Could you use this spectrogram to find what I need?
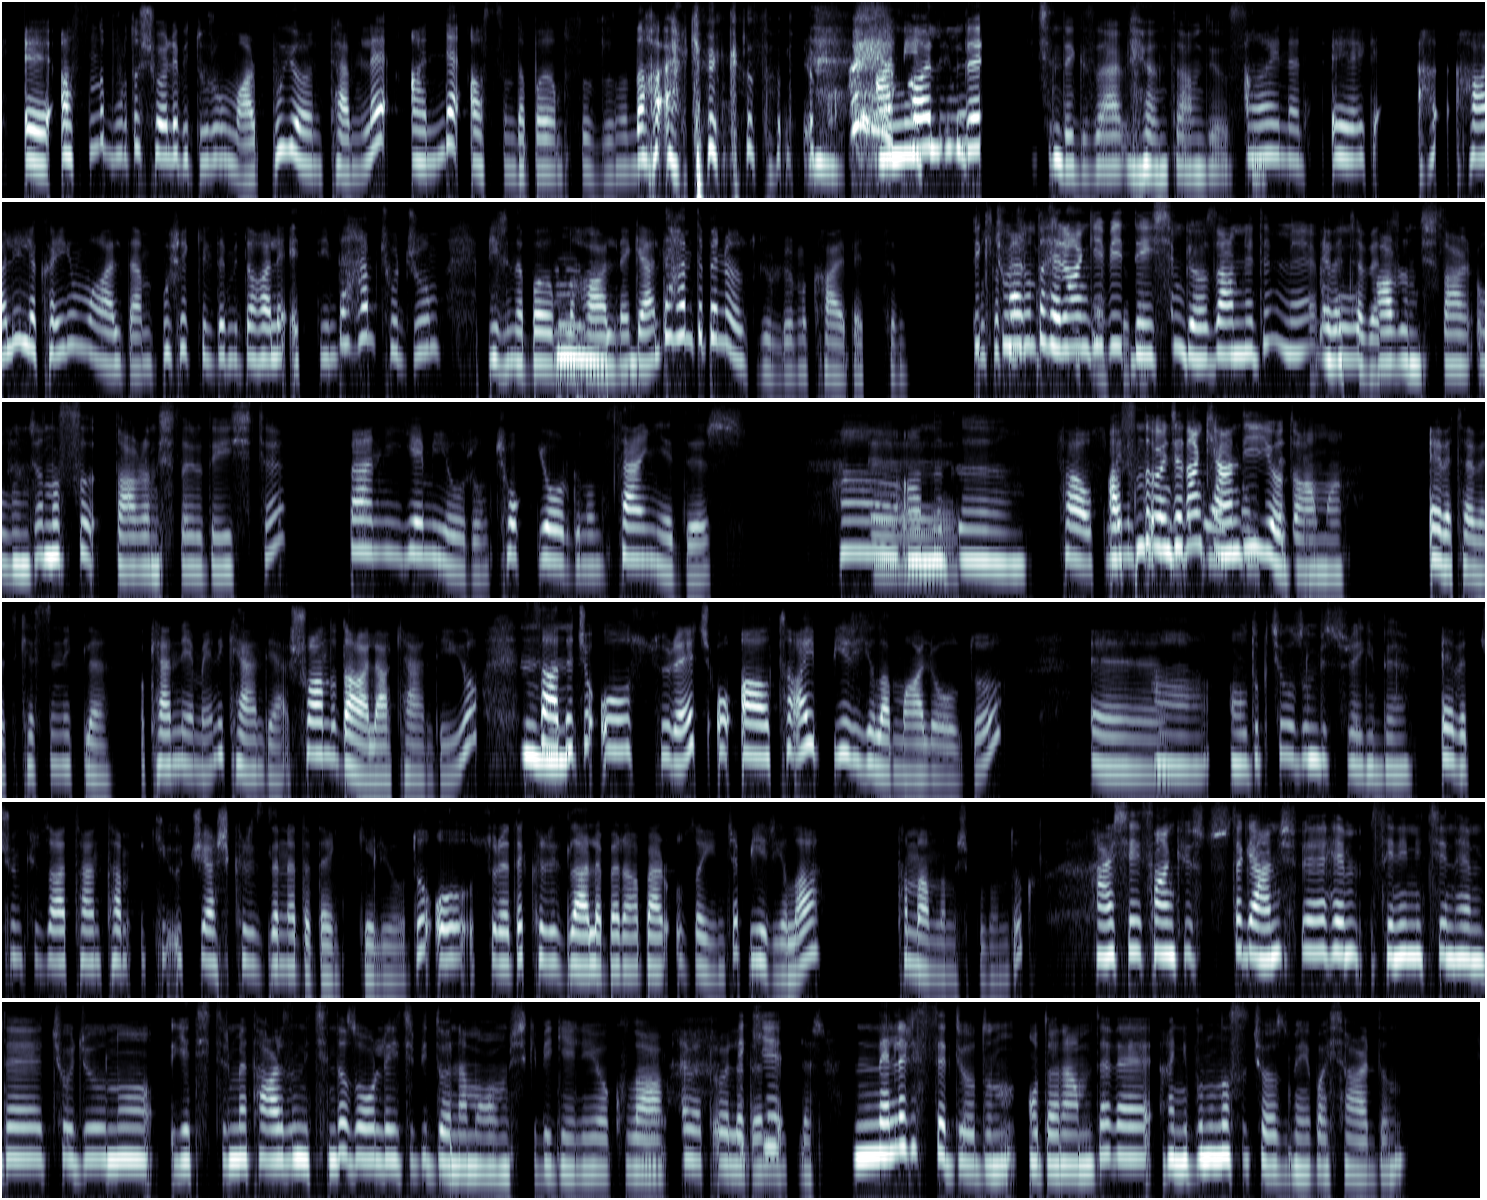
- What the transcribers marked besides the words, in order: laughing while speaking: "daha erken kazanıyor hâliyle"; chuckle; chuckle; drawn out: "anladım"; tapping
- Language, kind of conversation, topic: Turkish, podcast, Kayınvalidenizle ilişkinizi nasıl yönetirsiniz?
